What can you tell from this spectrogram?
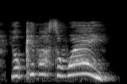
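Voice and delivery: put-on high, tense girl's warning; urgent warning. Lou warning Barney in the tree, tense voice. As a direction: warn him urgently. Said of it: "Lou hissed".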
